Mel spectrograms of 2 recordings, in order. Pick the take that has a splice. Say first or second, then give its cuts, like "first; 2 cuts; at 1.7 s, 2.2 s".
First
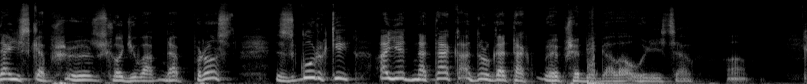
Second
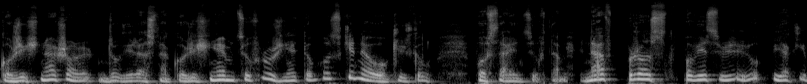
second; 1 cut; at 5.7 s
